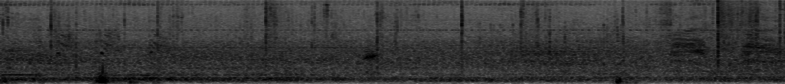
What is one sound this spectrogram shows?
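Leaves rustle close by.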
